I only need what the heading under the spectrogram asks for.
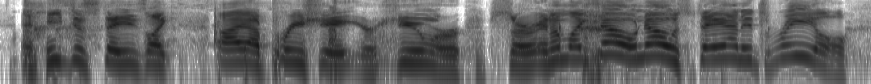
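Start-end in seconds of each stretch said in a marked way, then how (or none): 1.6-4.1 put-on gritty old war-veteran voice. Retelling a war vet's reply to a cooking question, imitating Stan. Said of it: "he sounded like a gritty old like Korean War vet".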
